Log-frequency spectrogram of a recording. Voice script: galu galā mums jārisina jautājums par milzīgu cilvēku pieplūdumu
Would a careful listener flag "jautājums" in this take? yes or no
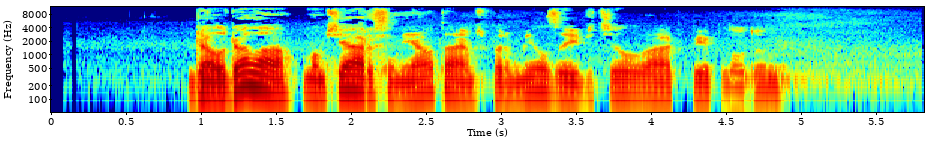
no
